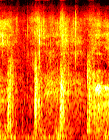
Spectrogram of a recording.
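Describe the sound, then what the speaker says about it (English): Footsteps on the Appalachian Trail at Yellow Creek Gap Road: four or five steady, unhurried steps crunch on the trail surface at a walking pace, fairly close, with faint outdoor background noise. "The last few footsteps I had on the trail, or I'm taking right now"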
